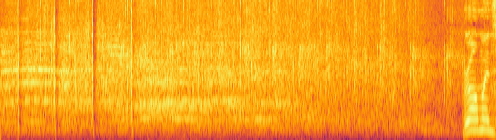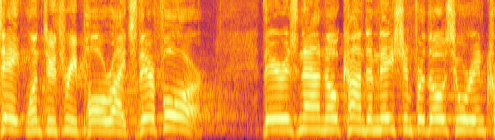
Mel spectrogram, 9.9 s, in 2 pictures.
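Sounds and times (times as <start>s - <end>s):
audience applause: 0.0s - 4.8s
speech: 4.6s - 9.9s.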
